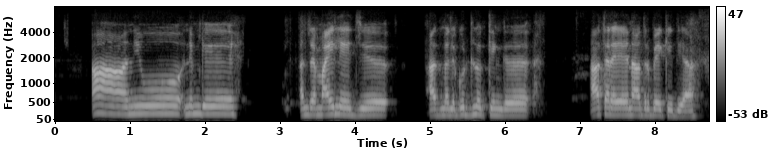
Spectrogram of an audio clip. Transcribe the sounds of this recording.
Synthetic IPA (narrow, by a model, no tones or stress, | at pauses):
aːniːʋunimɐɡe̞ | ɐnd̪ɐɾemɐjleːd͡ʒ | ɐd̪meːleɡuɖlukːiŋɡ | aːt̪ɐɾeeːnaːd̪ɾuːbeːkid̪ijaː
